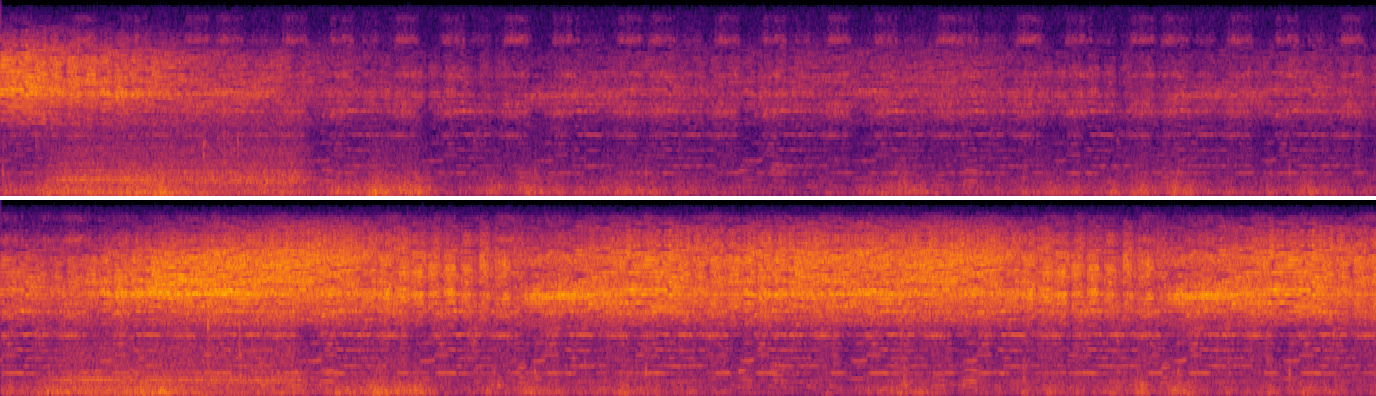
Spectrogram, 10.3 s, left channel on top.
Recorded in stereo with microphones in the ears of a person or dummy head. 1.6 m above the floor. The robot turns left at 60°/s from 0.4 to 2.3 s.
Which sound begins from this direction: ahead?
An insect, at 0.0 s.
